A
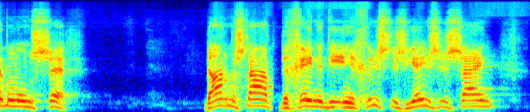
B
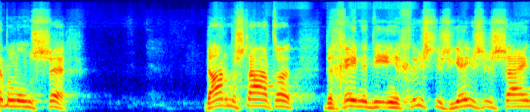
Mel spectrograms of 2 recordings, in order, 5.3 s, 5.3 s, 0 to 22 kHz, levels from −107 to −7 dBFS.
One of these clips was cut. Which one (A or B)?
A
